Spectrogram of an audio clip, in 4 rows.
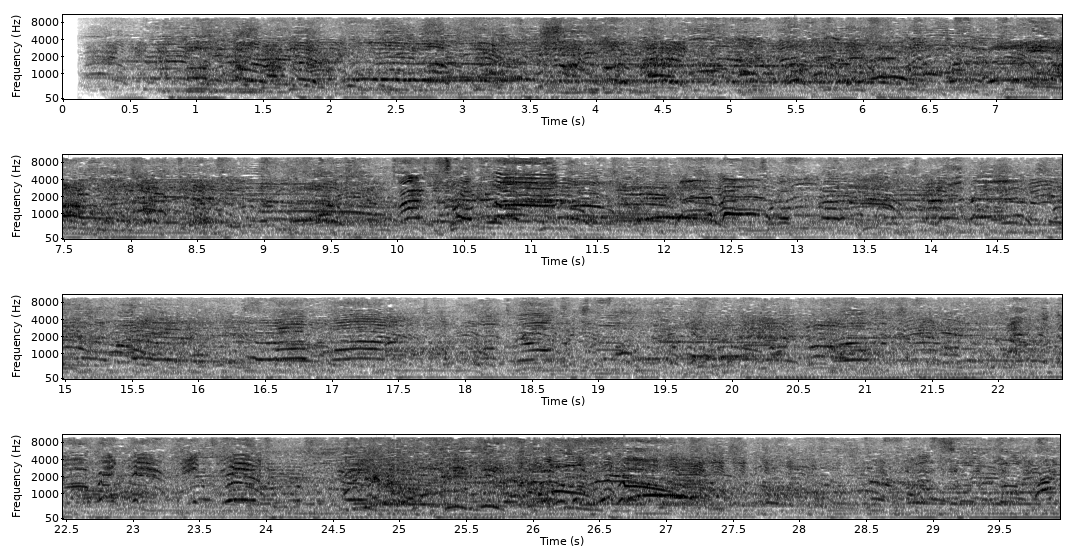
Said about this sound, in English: This is 45 seconds of grown adults heckling, flipping him off, being uh, grotesque, vile, disrespectful, and uh, very Trump like.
